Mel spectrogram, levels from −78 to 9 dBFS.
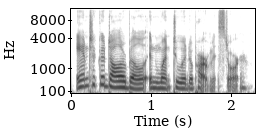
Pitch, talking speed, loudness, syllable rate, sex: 200 Hz, 285 wpm, -17 LUFS, 7.1 syllables/s, female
